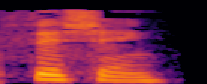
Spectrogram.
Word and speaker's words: phishing: Personal information attacks are accomplished through an activity called phishing. Though it is pronounced like the word phishing, it is spelled with a PH rather than F.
